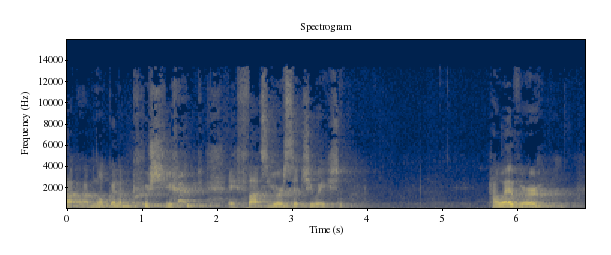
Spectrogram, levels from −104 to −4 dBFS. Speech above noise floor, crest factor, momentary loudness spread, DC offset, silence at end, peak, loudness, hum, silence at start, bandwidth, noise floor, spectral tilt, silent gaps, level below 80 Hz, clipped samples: 33 dB; 20 dB; 18 LU; under 0.1%; 0.1 s; -12 dBFS; -32 LUFS; none; 0 s; 14 kHz; -66 dBFS; -5.5 dB/octave; none; -64 dBFS; under 0.1%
